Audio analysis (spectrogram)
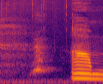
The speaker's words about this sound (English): Okay, you probably can hear dogs in the background. That's because I live with dogs and they love to bark. So I might pause it and come back.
